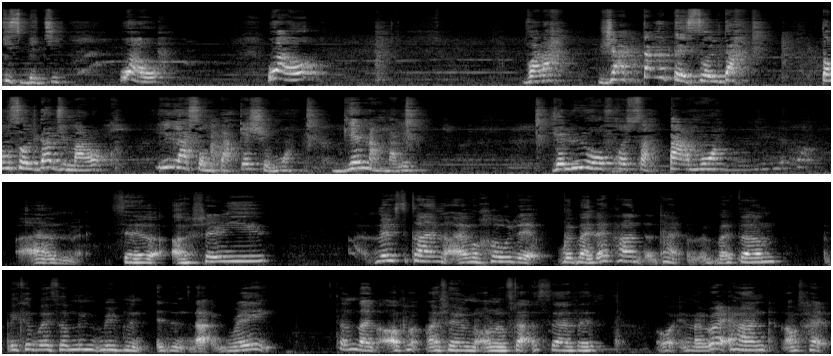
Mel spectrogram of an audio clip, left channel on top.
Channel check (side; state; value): both; different; correlation 0.00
